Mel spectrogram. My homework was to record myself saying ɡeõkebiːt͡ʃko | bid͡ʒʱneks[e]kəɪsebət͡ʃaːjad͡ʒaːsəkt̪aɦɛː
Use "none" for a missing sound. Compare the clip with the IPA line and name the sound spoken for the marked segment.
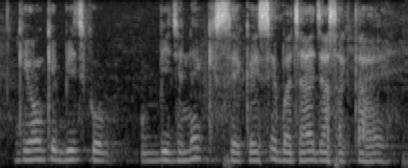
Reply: e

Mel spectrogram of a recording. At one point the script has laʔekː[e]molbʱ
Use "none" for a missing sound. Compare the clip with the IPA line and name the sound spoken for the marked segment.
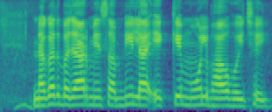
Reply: e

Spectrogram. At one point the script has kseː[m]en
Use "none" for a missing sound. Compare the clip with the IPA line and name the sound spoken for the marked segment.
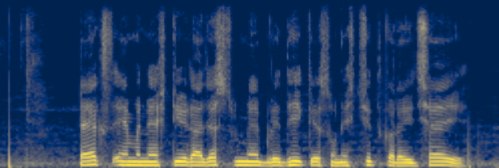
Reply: m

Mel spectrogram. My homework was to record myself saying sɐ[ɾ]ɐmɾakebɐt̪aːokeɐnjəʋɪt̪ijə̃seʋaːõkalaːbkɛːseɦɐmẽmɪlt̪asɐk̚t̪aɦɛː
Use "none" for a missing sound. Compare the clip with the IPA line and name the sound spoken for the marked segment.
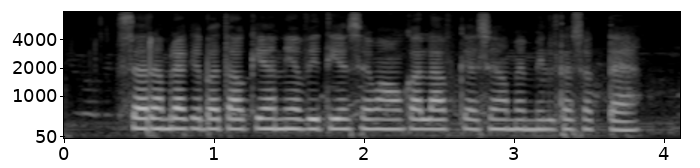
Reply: ɾ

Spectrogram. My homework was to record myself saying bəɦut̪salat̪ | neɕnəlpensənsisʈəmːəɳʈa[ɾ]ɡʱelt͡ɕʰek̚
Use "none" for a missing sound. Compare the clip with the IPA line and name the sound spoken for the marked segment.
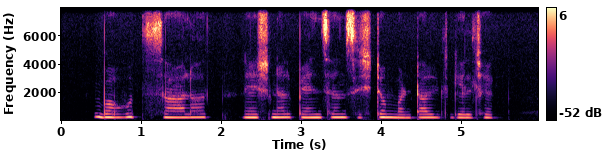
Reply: l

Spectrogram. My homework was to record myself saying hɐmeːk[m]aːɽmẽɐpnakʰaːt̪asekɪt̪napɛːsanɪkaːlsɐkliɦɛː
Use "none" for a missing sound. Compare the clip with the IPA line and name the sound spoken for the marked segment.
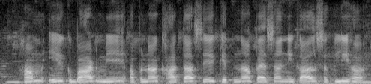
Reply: b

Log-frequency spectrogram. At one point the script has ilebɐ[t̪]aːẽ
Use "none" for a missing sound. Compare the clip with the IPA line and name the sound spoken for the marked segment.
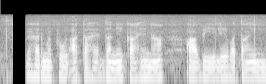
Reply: t̪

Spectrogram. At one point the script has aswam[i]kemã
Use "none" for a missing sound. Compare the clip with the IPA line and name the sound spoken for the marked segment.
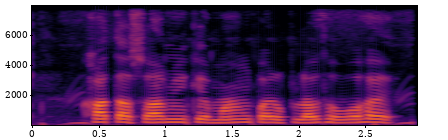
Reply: i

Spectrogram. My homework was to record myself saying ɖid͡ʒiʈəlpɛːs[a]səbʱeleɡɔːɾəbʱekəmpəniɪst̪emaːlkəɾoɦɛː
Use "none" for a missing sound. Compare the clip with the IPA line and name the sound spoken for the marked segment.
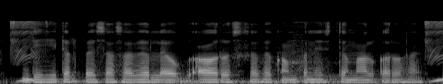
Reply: a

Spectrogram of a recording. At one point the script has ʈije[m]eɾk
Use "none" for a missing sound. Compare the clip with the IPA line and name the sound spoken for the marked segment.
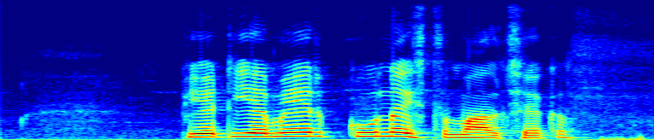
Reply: m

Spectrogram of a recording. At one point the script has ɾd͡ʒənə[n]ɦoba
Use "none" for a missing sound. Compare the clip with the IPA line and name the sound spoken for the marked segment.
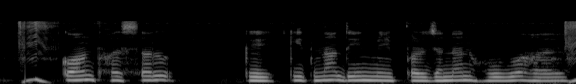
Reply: n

